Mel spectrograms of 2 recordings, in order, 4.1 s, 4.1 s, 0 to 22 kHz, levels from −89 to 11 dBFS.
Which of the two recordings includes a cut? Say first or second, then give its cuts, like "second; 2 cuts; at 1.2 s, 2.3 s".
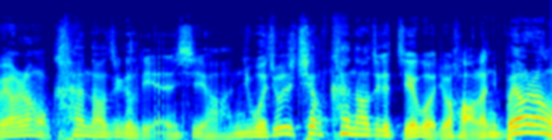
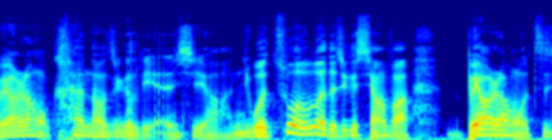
second; 1 cut; at 1.9 s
